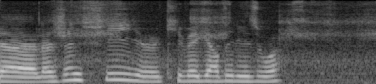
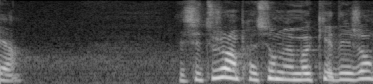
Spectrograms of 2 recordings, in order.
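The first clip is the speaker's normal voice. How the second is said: usual speaking voice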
